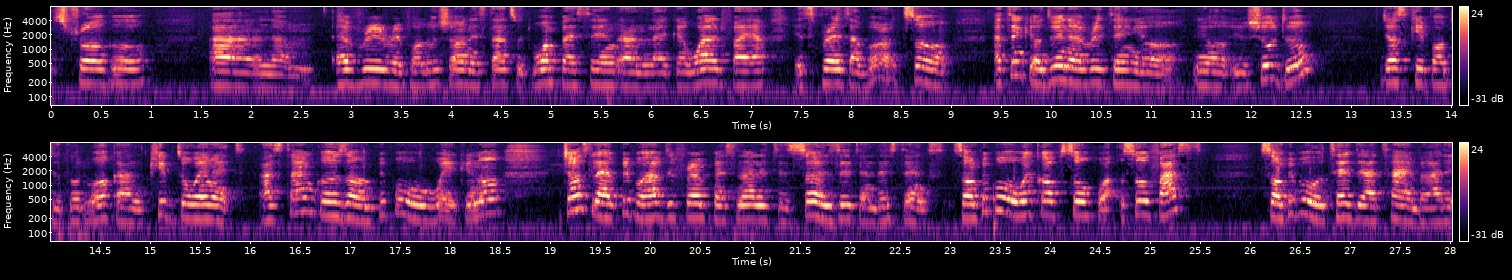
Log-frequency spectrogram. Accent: Nigeria; I'm from Nigeria

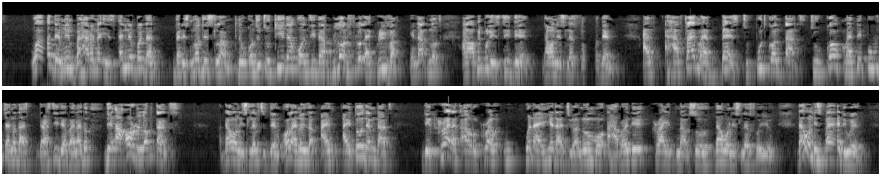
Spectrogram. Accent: Imo, Nigeria; now in Dakar, Senegal; I'm calling from Dakar, Senegal. I'm from Imo State, Biafra land.

